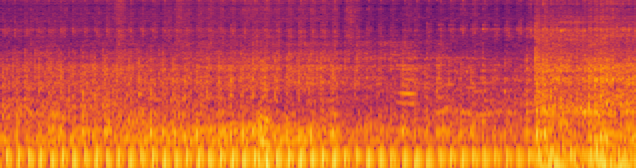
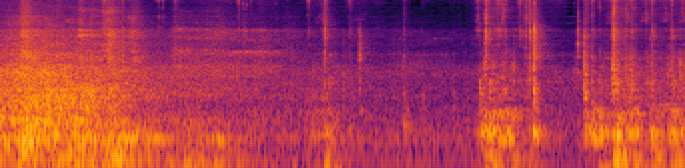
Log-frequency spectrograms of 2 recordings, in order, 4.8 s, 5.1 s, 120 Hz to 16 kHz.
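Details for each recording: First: Honda Wave 110i after a rebuild with the cylinder bored and new piston rings, fixing hard starting and no compression: quick, even single-cylinder idle with no misses or knocks, compression now good, running normally. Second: Honda Wave 110i whose engine was rebuilt about a month ago (bored piston, new rings); worse in the mornings. Starter cranks in uneven bursts, then it catches and runs unevenly and stalls unless throttled: hard starting, no compression, suspected leaking exhaust valve.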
